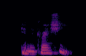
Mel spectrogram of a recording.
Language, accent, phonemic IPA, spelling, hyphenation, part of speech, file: English, Southern England, /ɪmɪˈɡɹeɪʃn/, immigration, im‧mi‧gra‧tion, noun, LL-Q1860 (eng)-immigration.wav
- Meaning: The act of immigrating; the passing or coming into a country of which one is not native born for the purpose of permanent residence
